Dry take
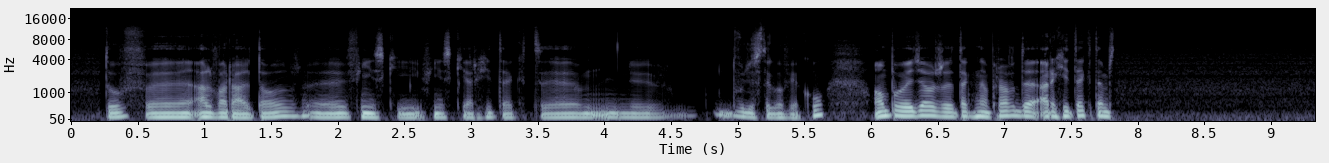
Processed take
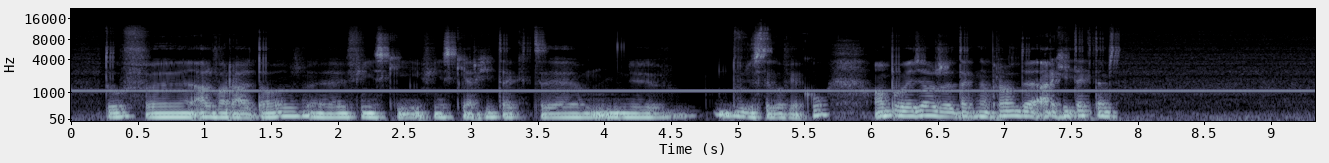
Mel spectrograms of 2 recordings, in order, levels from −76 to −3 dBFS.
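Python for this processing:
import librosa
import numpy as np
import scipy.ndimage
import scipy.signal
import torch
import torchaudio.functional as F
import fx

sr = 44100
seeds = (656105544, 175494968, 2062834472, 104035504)

p1 = fx.over_compress(x, sr, threshold_db=-30.0, ratio=-1.0)
p2 = x + (p1 * librosa.db_to_amplitude(1.5))
p3 = fx.room_early_taps(p2, sr, ms=(30, 49), db=(-7.5, -9.0))
p4 = p3 + 10.0 ** (-34.0 / 20.0) * np.sin(2.0 * np.pi * 1100.0 * np.arange(len(p3)) / sr)
y = p4 * librosa.db_to_amplitude(-5.0)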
